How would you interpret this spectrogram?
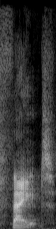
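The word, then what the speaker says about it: fête: even unto the gallery pronounced Fate by the way faint I yeah like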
